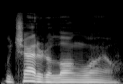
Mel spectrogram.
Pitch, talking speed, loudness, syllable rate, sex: 110 Hz, 245 wpm, -16 LUFS, 7.1 syllables/s, male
